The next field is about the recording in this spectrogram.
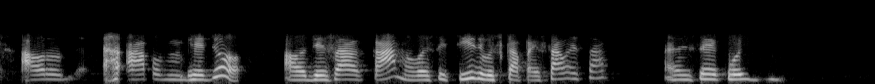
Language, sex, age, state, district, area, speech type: Hindi, female, 60+, Uttar Pradesh, Sitapur, rural, conversation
